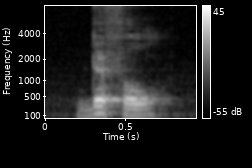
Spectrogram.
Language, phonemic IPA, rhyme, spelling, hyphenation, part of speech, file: Dutch, /ˈdʏ.fəl/, -ʏfəl, Duffel, Duf‧fel, proper noun, Nl-Duffel.ogg
- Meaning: a small town in Belgium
